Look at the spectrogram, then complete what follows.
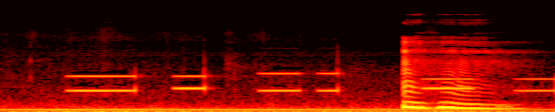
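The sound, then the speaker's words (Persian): Four short dual-tone telephone keypad beeps sound in an uneven sequence over a low steady hum as someone dials a phone to make a call, followed by a brief voice and one more tone near the end. “باشه، من تلفن میکنم. باید ببینم که پدر جانتان وقت داره یا نه. باش که من انبرشو بگیرم.”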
